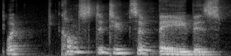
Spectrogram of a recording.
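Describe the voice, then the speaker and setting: A man voicing a prim, dutiful male android butler with a too smooth, polished, formal and precise manner. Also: sits high, sing-song, slow pace, exaggerated voice. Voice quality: formal, precise, unflappable delivery. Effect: none; too smooth, polished android manner. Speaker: robot valet. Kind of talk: comedic audio drama. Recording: roomy echo, loud crowd noise behind.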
